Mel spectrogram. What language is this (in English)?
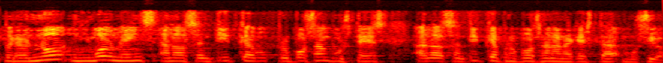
Catalan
